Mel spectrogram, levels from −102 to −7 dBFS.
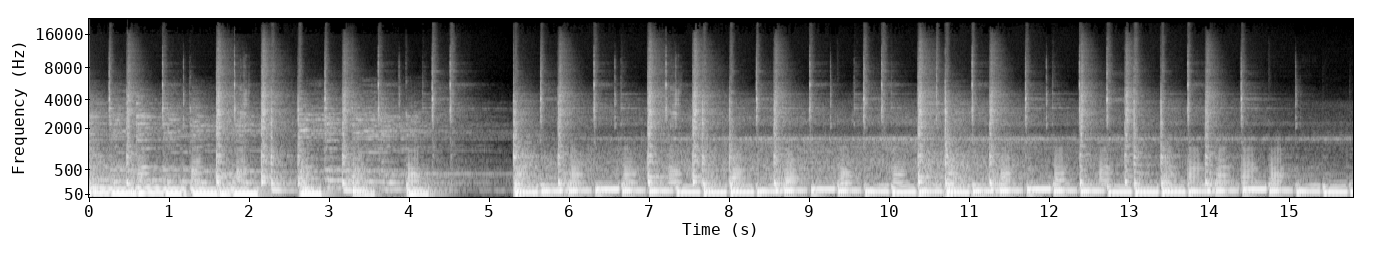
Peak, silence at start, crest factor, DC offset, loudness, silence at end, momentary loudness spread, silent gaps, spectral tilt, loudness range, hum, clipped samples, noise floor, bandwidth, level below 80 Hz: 0 dBFS; 0 s; 16 dB; under 0.1%; -17 LUFS; 0 s; 4 LU; none; -6 dB/octave; 3 LU; none; under 0.1%; -44 dBFS; 14 kHz; -20 dBFS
